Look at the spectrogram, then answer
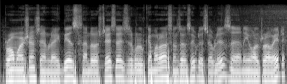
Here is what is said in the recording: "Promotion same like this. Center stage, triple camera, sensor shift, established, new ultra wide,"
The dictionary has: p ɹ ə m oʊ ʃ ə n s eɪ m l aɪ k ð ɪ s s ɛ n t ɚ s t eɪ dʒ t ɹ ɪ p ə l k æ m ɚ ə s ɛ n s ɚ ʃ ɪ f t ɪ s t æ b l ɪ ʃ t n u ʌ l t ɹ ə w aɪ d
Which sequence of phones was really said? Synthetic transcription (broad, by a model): p ɹ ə m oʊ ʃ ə n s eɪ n l aɪ k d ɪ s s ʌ n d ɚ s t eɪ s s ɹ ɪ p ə l k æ m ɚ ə s ɛ n s ɚ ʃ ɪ p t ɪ s t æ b l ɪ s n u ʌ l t ɹ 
